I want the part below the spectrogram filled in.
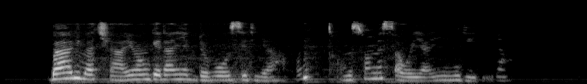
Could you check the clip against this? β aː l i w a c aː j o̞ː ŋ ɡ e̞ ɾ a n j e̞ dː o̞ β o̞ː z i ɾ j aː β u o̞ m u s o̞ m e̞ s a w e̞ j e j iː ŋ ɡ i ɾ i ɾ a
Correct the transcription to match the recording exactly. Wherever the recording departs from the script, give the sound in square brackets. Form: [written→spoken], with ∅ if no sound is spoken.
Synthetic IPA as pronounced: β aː l i [w→β] a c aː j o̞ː ŋ ɡ e̞ ɾ a n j e̞ dː o̞ β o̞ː z i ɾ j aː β u o̞ m u s o̞ m e̞ s a w e̞ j [e→a] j iː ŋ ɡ i ɾ i ɾ a

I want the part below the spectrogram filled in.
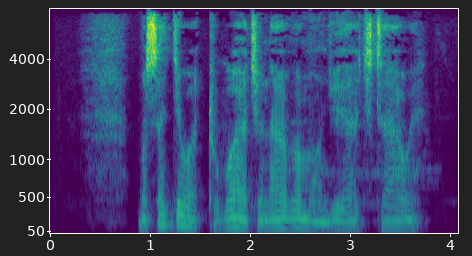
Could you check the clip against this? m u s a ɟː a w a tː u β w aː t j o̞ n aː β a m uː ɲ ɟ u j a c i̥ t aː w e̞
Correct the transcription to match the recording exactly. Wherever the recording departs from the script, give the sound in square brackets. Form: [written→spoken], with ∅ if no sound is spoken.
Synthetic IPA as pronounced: m u s a ɟː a w a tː u β w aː t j o̞ n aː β a m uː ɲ ɟ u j a c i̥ t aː w e̞

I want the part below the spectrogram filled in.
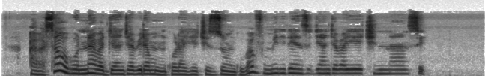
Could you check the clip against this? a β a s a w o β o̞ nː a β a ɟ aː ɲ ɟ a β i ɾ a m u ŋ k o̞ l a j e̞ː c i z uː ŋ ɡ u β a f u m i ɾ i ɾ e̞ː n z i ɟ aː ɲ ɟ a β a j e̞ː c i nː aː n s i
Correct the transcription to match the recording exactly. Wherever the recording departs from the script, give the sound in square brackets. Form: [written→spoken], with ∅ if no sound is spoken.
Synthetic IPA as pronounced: a β a s a w o β o̞ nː a β a ɟ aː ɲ ɟ a β i ɾ a m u ŋ k o̞ l a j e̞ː c i z uː ŋ ɡ u β a [f→v] u m i ɾ i ɾ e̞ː n z i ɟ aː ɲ ɟ a β a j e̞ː c i nː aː n s i

